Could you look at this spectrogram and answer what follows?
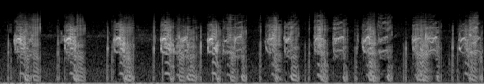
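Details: Calling black stork young in a nest in Estonia, 20 June 2021, as a parent works to cool them in the heat; clear, raspy, hissing notes repeated roughly twice a second in an even series.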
